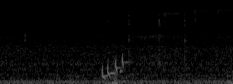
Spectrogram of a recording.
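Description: A soft electronic chime sounds as a game menu opens.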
